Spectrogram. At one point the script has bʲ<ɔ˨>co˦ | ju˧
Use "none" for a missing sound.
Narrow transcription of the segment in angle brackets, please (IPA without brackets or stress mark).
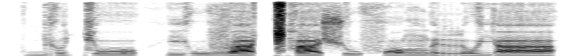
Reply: o˨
